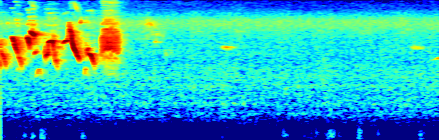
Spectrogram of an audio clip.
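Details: Yellow-bellied seedeater singing freely in the wild, a firm, melodious song. One quick burst of high, sharply marked chirps lasts about a second. Afterwards only the steady hiss of a stream flowing between stones continues, with a faint note at the end.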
